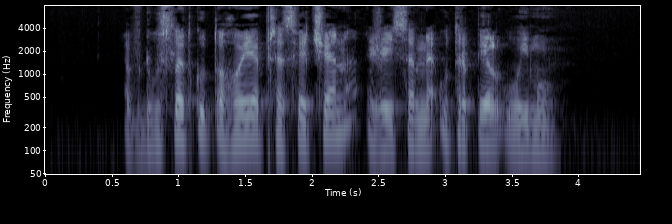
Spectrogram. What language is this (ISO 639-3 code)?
ces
